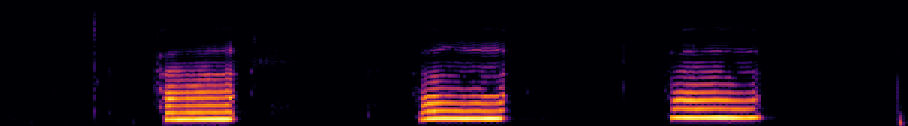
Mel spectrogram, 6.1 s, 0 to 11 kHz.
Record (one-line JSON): {"exhalation_length": "6.1 s", "exhalation_amplitude": 20366, "exhalation_signal_mean_std_ratio": 0.43, "survey_phase": "beta (2021-08-13 to 2022-03-07)", "age": "18-44", "gender": "Male", "wearing_mask": "No", "symptom_headache": true, "symptom_onset": "4 days", "smoker_status": "Never smoked", "respiratory_condition_asthma": false, "respiratory_condition_other": false, "recruitment_source": "REACT", "submission_delay": "4 days", "covid_test_result": "Negative", "covid_test_method": "RT-qPCR", "influenza_a_test_result": "Negative", "influenza_b_test_result": "Negative"}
